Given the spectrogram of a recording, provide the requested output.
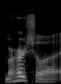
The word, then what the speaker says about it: Mahershala: You said Marshala? – If I've heard it said right, Mahershala? – Mahershala.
